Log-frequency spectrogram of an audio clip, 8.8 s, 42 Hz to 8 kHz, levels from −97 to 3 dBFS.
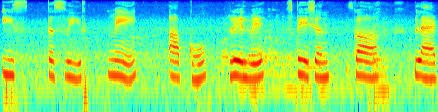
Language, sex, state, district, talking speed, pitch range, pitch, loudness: Hindi, female, Haryana, Rohtak, 70 wpm, 205-235 Hz, 220 Hz, -15 LUFS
